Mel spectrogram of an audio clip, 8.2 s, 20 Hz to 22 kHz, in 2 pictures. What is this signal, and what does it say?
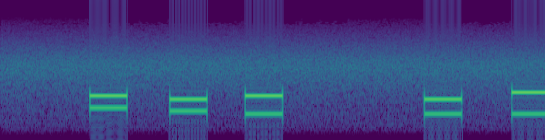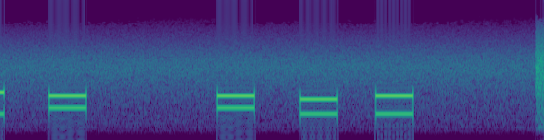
DTMF, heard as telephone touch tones, dialled by hand, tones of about 280 ms, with a squelch burst at the end. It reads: 075 460 045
